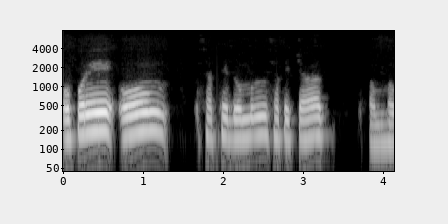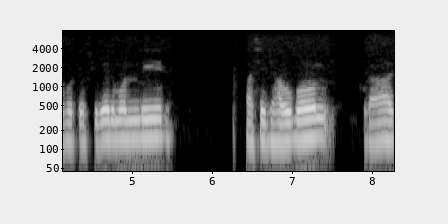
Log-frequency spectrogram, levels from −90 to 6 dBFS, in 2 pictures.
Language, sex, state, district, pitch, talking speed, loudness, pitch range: Bengali, male, West Bengal, Paschim Medinipur, 150 Hz, 85 wpm, -15 LUFS, 135-160 Hz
